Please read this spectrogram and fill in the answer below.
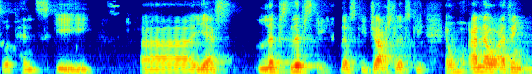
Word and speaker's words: Lipsky: The Atlantic Council, we actually have had a conversation with him on Twitter, Josh Lipinski, I think that's how you pronounce his name, maybe it's Lipinski. Yes, Lipsky, Josh Lipsky.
